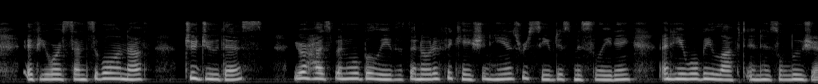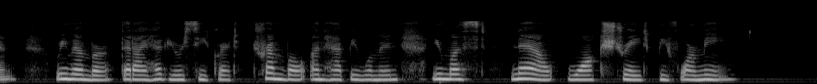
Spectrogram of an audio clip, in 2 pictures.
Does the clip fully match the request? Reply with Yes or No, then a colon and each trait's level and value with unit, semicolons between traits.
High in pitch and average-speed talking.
Yes: high, 230 Hz; average, 160 wpm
